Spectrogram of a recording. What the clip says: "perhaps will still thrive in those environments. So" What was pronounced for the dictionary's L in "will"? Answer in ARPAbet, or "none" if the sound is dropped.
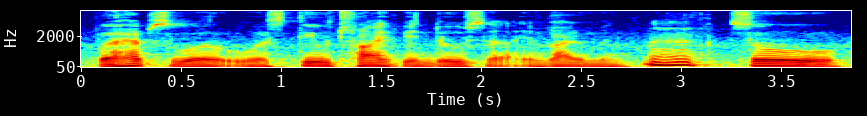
W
